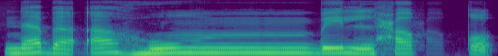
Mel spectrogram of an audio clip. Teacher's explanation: میم ساکن کے بعد با کا حرف آ گیا ہے تو آپ یاد رکھیں کہ یہاں پر آپ نے غنہ کیے بغیر نہیں پڑھنا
